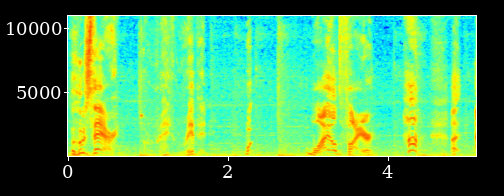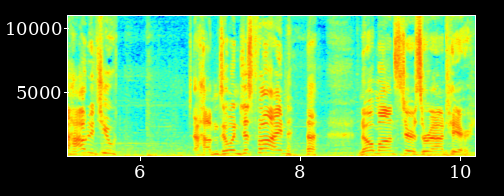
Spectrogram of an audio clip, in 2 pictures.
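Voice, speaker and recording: A man's voice: high-pitched, very animated, takes it slowly, long pauses, music in the background, exaggerated voice. A man voicing a shifty, nervous petty thief in a video game, stammering and defensive. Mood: evasive, startled.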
